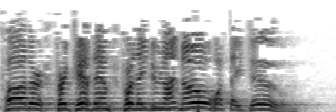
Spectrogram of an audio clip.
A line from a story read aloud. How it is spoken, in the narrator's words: He cries out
